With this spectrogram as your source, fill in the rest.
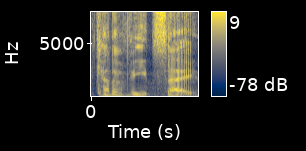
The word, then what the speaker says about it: Cavit: with your shuttle for Cavit kavit that's how you say it fantastic Alo is going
